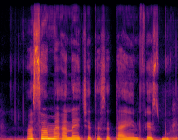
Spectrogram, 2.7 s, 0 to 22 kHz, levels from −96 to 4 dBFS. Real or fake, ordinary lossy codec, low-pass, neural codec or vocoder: fake; none; none; vocoder, 44.1 kHz, 128 mel bands every 256 samples, BigVGAN v2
